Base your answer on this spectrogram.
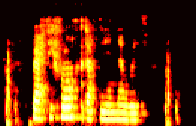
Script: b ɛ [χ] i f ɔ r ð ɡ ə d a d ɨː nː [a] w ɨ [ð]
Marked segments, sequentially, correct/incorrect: incorrect, incorrect, correct

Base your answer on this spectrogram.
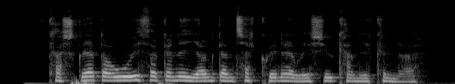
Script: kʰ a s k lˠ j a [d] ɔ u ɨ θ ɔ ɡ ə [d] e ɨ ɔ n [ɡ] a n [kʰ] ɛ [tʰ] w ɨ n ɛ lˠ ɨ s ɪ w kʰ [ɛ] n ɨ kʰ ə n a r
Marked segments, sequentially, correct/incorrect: correct, incorrect, correct, incorrect, incorrect, incorrect

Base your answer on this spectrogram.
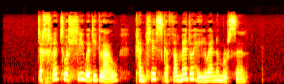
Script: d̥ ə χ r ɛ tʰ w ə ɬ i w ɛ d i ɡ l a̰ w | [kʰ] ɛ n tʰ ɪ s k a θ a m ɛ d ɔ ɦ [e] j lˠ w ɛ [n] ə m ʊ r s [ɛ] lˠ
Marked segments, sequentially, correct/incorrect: correct, correct, correct, correct

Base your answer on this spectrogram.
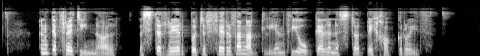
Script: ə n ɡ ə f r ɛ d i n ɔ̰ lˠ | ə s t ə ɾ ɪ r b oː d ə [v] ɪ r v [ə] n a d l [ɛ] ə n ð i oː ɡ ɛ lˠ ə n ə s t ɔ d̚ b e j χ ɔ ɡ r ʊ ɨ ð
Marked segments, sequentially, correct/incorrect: incorrect, incorrect, incorrect

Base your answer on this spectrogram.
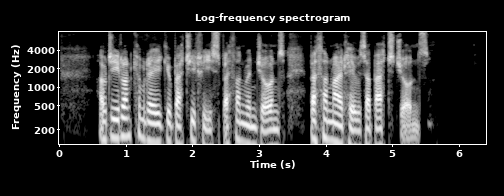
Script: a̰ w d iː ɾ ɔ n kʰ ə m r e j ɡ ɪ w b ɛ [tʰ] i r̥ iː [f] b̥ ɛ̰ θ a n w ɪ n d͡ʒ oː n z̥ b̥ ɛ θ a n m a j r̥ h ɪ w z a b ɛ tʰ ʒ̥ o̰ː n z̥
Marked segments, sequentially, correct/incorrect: correct, incorrect

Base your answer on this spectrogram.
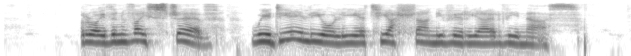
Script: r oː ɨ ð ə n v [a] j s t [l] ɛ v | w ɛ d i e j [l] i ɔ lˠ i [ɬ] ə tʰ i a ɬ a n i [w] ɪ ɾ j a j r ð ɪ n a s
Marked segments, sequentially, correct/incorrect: correct, incorrect, correct, incorrect, incorrect

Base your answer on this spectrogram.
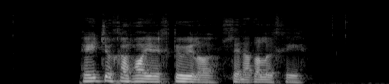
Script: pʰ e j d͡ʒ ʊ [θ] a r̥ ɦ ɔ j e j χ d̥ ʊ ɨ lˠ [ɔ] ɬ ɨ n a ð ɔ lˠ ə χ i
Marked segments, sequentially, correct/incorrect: incorrect, correct

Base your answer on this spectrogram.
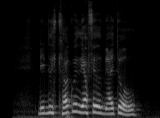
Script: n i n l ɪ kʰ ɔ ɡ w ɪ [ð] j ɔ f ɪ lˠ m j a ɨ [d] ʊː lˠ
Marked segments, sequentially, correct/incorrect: correct, correct

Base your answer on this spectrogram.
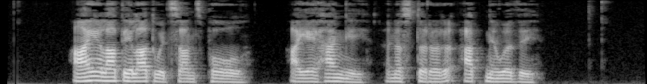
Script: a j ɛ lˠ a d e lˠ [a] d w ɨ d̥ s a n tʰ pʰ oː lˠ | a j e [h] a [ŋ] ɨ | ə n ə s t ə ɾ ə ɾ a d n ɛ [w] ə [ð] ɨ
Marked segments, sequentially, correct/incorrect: correct, correct, correct, correct, correct

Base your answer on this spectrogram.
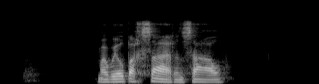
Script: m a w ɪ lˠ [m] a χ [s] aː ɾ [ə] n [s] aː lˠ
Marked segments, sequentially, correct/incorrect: incorrect, correct, correct, correct

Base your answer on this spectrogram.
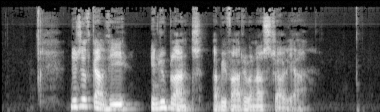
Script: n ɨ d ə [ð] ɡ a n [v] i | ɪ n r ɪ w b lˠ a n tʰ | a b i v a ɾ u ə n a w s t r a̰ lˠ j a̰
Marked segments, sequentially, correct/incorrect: correct, incorrect

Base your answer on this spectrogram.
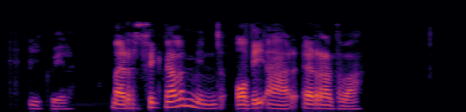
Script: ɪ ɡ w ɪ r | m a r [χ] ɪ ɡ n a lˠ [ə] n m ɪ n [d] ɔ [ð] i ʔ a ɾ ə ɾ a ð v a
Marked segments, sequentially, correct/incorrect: incorrect, correct, correct, correct

